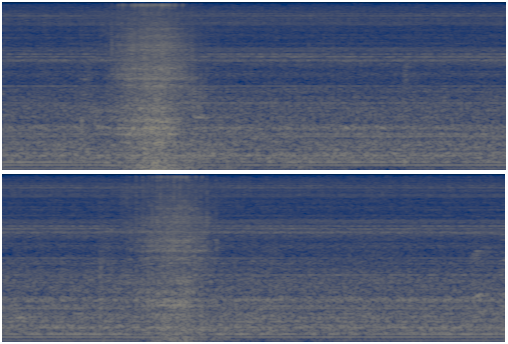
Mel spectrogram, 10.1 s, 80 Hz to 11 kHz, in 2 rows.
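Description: Siruba 504M2-04 industrial overlock machine with its motor humming steadily, stitching in two short runs: about a second in and again near seven seconds.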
